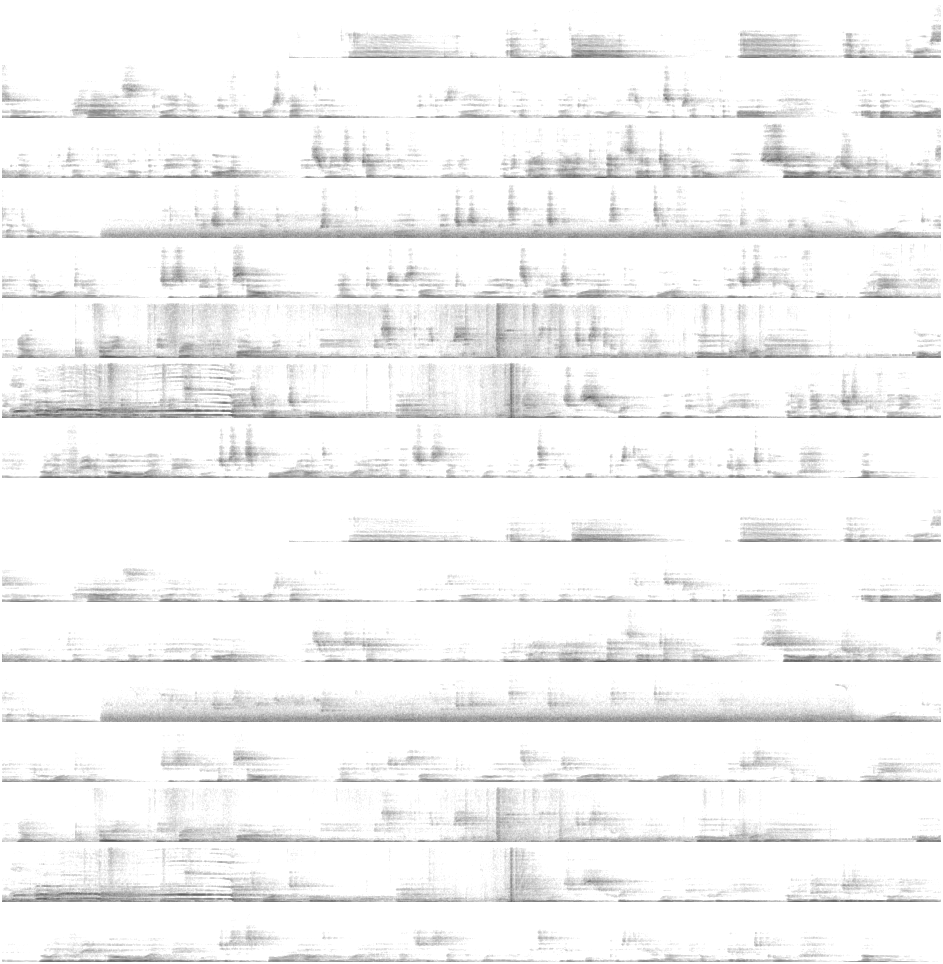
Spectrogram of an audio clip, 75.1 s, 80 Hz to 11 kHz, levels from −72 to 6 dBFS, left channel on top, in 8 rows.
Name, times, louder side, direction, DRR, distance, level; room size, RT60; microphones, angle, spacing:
voice 1, 3.4-6.3 7.3-8.1 8.4-12.9 13.5-17.5 17.9-21.2 21.8-23.5 23.8-29.0 30.1-38.6 39.1-40.5 40.9-55.1 55.6-59.7 60.3-60.9 61.3-74.4, left 1 dB, 50° left, 3 dB, 2.2 m, -37 dB
sound 1, 29.1-36.7, right 2 dB, 75° right, 3.2 m, -39 dB
sound 2, 46.2-54.7 55.2-55.3 55.5-61.5, left 3 dB, 25° left, 2.0 m, -37 dB
22.5 x 20.5 x 9.9 m, 1.4 s
head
